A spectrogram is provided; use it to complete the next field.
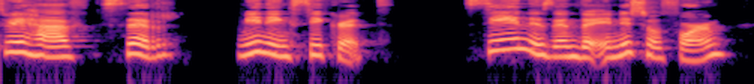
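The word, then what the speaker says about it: س: let's start with scene scene sounds just like the English s it's very easy to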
